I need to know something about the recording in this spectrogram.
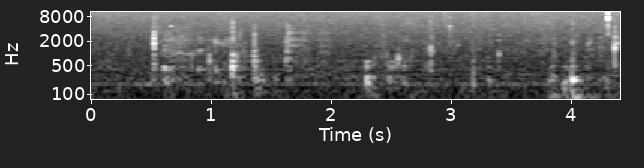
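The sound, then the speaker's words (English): Someone quietly sips a drink of water, with small wet clicks and swallowing noises scattered irregularly over a few seconds and no talking. “Okay, so I'm going to have a sip of water and then read the introduction.”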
